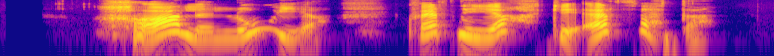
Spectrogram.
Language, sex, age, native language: Icelandic, other, 50-59, Icelandic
